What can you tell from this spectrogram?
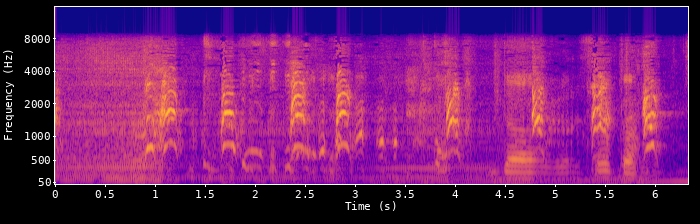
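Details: Pekingese named Dasy, in Kriva Palanka, Macedonia, summer 2009, yapping in a run of short, high, sharply arched barks about every half second, with human voices and laughter mixed in.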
